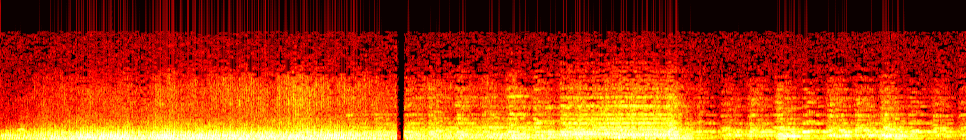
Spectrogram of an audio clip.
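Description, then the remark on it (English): A propeller airplane drones loudly overhead as it flies toward a pass ahead, its engine a steady, throbbing hum that cuts out for an instant, then resumes and gradually eases as it passes. “An airplane flying toward the pass ahead.”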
